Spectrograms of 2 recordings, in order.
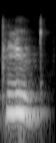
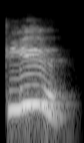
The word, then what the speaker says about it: plus: When the sentence is negative, we pronounce plus. Je ne veux plus de café. I will not say plus de café because I'm using negation.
